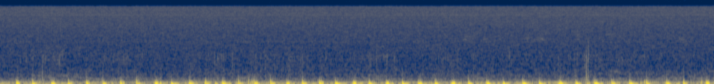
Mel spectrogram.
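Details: Person recording their own heartbeat while blushing: regular, soft, low thumps under a steady low hum; a normal heartbeat.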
